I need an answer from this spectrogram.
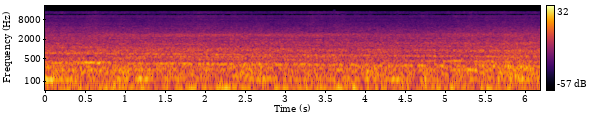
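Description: JR East E233 series electric commuter train running past along the platform: a steady rumble of wheels on rail with a humming whine of several steady tones.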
